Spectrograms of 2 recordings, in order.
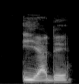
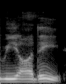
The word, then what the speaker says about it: Iyade: And I'm gonna even say it with the accent, okay? So, get prepared, innit? Iyade. That's how you actually say my name, okay? But obviously, when I came here, they couldn't say my name. So, it changed to Iyade.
